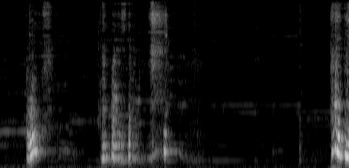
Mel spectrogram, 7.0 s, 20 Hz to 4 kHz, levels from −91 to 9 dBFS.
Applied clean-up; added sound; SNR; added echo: neural mask model DeepFilterNet 3.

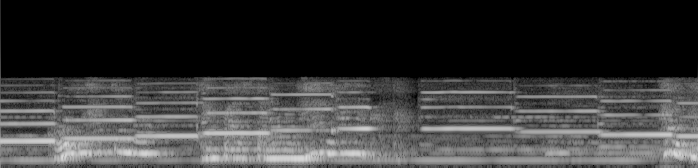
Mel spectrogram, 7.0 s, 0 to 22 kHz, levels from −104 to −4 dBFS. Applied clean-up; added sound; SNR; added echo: none; Wind instrument, woodwind instrument; 1 dB; reverberation time 1.0 s.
